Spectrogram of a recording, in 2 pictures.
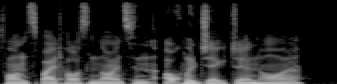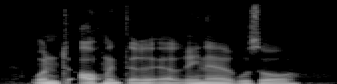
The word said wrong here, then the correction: René Russo: Rousseau. René Russo.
